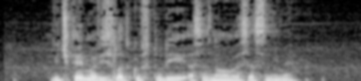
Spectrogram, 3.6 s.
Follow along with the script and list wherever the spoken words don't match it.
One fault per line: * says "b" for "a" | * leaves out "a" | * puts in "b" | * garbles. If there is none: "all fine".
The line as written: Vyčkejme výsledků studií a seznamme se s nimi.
all fine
